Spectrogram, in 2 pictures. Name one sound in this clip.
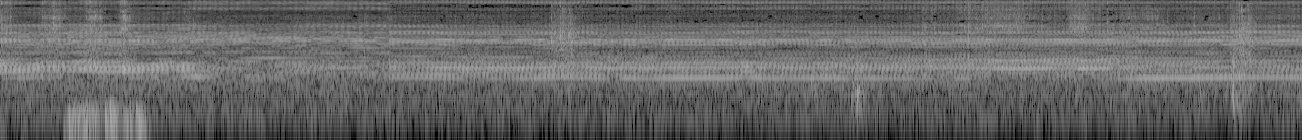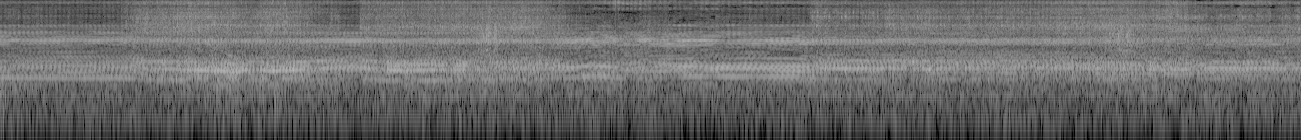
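Electric hair clippers buzz as they cut through hair.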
